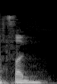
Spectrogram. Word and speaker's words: phần: Ở đây nói là thể địch nhi phân, chỗ này nên đọc là phần.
